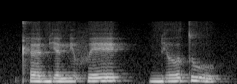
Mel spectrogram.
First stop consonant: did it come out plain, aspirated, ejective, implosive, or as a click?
aspirated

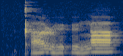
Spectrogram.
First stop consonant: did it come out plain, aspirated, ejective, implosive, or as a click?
ejective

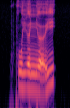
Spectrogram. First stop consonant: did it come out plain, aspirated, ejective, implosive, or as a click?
plain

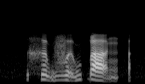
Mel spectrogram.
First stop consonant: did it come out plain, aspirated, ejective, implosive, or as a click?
implosive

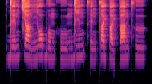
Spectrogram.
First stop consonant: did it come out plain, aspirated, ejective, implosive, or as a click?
plain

